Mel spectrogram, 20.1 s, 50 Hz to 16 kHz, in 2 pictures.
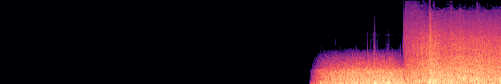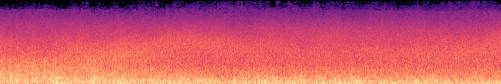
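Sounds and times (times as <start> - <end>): thunder rumbling: 6.2 - 20.0
heavy rain: 8.1 - 20.0.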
